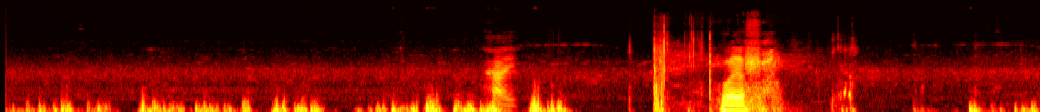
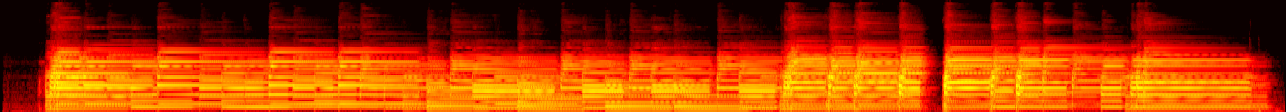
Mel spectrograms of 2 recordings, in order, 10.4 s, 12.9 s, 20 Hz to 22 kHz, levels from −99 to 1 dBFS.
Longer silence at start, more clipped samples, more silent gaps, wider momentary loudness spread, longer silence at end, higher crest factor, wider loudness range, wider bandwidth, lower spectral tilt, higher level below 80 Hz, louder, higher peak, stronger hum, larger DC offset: second, 0.1 s vs 0.45 s; neither; neither; first, 20 LU vs 8 LU; second, 0 s vs 0.15 s; about the same, 24 dB vs 20 dB; first, 11 LU vs 4 LU; second, 9.8 kHz vs 19.5 kHz; first, -8.5 dB/octave vs -5.5 dB/octave; first, -40 dBFS vs -70 dBFS; about the same, -26 LUFS vs -27 LUFS; first, -2 dBFS vs -8 dBFS; neither; neither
